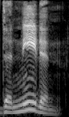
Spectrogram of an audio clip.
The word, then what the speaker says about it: Dunedin: after you know someone else's town so the pronunciation could be anything but Dunedin d-u-n-e-d-i-n Dunedin uh I guess we might have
